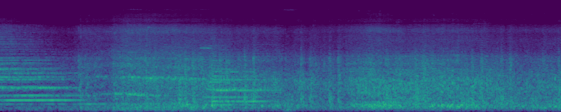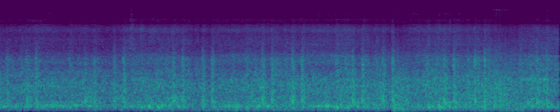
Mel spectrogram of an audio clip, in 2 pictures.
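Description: KAI Argo Parahyangan passenger train passing at speed behind a diesel locomotive. The locomotive's horn sounds a long chord that ends about a second in, followed by two short toots. Then comes the loud, steady rush and clatter of the coaches' wheels on the rails as they go close by.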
